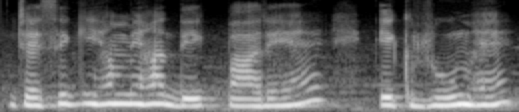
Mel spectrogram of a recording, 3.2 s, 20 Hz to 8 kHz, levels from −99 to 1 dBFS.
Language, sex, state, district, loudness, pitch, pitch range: Hindi, female, Chhattisgarh, Raipur, -13 LUFS, 220 Hz, 200-245 Hz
